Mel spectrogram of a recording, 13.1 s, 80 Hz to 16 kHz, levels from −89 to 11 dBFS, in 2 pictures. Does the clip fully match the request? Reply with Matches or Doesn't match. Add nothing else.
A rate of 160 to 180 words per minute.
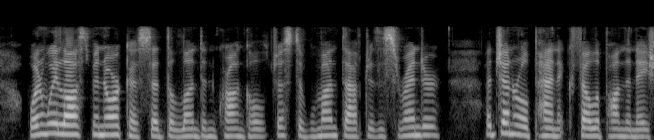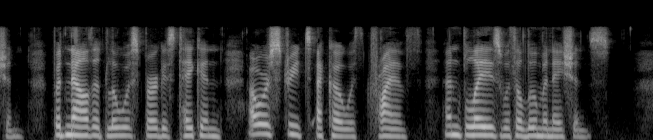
Matches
